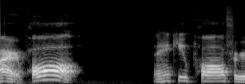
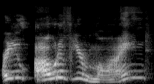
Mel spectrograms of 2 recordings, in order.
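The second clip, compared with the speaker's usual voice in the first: outraged; 13 semitones higher than usual. Real, not acted. Outraged at the police chief.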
